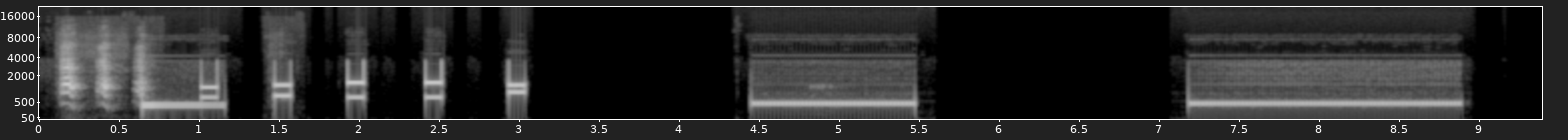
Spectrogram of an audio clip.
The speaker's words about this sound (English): I'm going to dial the number, and you can make your Awkward Tuesday phone call.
